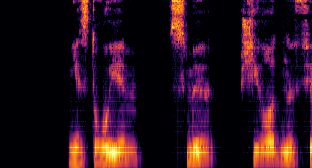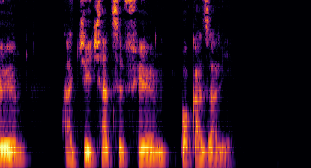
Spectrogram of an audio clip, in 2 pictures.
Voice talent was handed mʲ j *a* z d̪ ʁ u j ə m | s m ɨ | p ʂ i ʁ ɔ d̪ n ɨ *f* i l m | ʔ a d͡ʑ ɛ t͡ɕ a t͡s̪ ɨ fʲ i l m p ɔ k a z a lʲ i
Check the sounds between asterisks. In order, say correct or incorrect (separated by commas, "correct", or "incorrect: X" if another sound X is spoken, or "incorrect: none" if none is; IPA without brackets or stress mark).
incorrect: ɛ, correct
